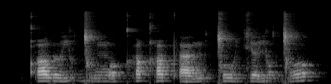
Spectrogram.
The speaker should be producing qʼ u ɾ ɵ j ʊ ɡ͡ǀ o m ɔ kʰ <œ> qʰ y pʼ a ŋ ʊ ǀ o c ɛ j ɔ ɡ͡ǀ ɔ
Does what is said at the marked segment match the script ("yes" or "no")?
no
